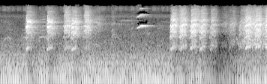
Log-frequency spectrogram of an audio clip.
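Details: Rainbow lorikeets in a group hanging around low branches: loud rasping screeches in quick runs, a brief thin whistled note in the middle, then dense chattering shrieks.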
